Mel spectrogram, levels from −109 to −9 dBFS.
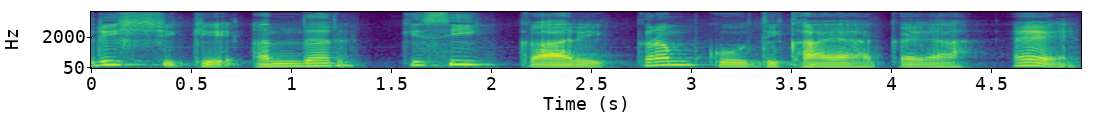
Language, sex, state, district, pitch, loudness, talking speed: Hindi, male, Uttar Pradesh, Lucknow, 120 Hz, -21 LUFS, 110 wpm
